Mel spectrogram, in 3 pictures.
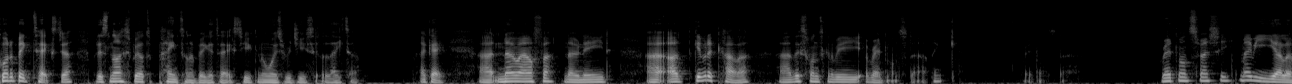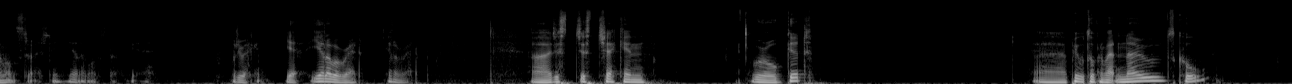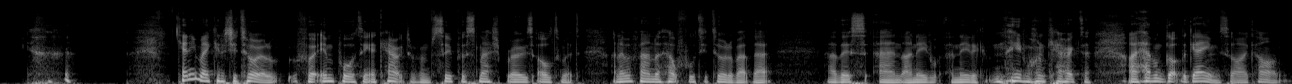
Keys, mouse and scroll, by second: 7.9-9.1 drag.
